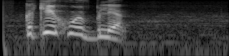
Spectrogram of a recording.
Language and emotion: Russian, angry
